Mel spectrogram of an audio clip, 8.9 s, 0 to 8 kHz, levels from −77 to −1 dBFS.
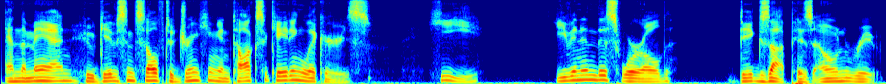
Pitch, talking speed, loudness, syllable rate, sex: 115 Hz, 135 wpm, -18 LUFS, 4.0 syllables/s, male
